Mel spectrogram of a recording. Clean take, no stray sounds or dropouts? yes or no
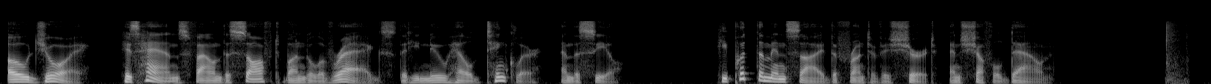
no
